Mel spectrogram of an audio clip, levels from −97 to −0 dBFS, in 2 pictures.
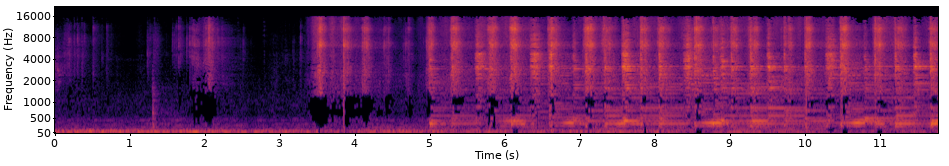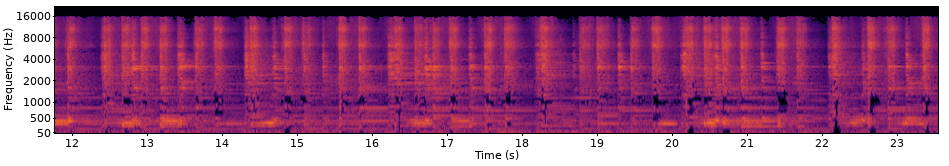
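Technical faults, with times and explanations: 3.85, 6.63, 8.55, 10.02, 10.94, 15.58, 20.20 and 22.63 s, integer overflow: at each of these loud peaks, pushing the level past the top of the integer range by at most about 2 dB, the value wraps to the opposite extreme instead of being held at the limit. The sample jumps across the full range, producing a violent, instantaneous crack. Clipping flattens the peak into a buzzy harshness, but this is a single sharp snap.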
